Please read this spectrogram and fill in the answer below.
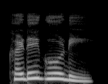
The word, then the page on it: ಕಡೆಕೊಡಿ: kaḍekoḍi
